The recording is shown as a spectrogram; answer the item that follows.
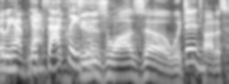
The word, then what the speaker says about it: Deux Oiseaux: And the Deux Oiseaux is actually a phonetic pronunciation play on two birds in French.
